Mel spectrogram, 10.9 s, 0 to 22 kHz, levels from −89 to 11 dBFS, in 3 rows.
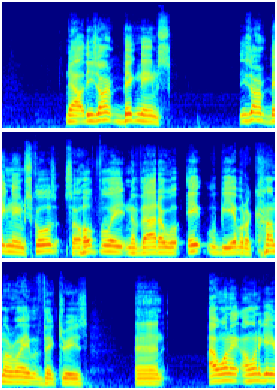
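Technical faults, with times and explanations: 3.67–5.89 s and 7.83–9.97 s, drift correction step: in each span the speech abruptly slows by about 5.9% and drops about 104 cents, roughly a semitone, with speed and pitch moving together, then snaps back to normal at the end. The likely cause is clock-matching software stepping the playback rate down to refill its buffer, and then restoring the nominal rate once the buffer level recovers.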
